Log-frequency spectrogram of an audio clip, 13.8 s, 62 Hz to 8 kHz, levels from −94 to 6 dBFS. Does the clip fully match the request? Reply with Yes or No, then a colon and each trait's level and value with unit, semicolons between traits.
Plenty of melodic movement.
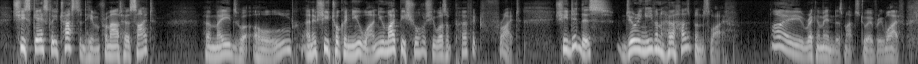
Yes: wide, 7.9 semitones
